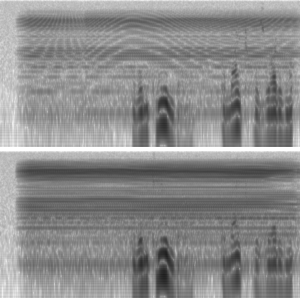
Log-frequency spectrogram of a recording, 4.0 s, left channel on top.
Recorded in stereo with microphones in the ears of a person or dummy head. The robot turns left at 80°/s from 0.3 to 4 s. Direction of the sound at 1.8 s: 85° right.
